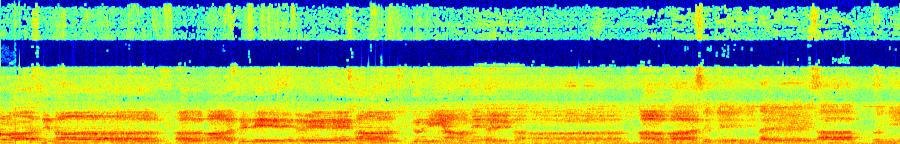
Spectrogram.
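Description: A young man's solo voice chanting an Urdu devotional poem, a manqabat, into a microphone, in long held melodic phrases with short breaks for breath.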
